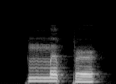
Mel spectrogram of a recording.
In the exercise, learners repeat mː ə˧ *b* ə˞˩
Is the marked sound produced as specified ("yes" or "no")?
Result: no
